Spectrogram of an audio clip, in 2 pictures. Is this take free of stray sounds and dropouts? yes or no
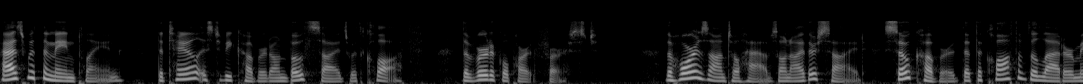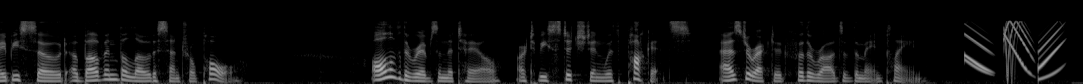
no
